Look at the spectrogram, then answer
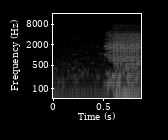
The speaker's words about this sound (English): That was the chair. that was not my butt.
